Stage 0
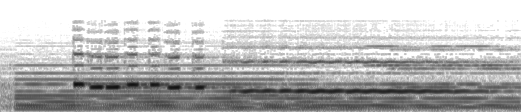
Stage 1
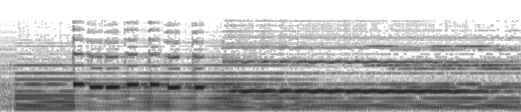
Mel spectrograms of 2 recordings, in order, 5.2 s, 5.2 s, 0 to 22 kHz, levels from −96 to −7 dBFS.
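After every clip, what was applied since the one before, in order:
high-pass filter 73 Hz
high-shelf EQ 2,300 Hz +10 dB
downward compressor, threshold −24 dBFS, peak gain reduction 10 dB
level +2.5 dB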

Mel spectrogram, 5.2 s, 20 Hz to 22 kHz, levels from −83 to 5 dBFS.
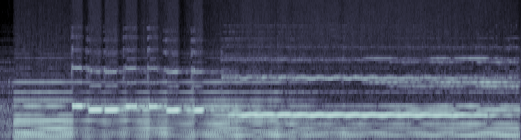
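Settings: in parallel at −4 dB: floating-point word with a short mantissa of 2 bits
on the sum: brickwall limiter −17.5 dBFS, peak gain reduction 9 dB
convolution reverb, pre-delay 7 ms, DRR 12 dB
level +7.5 dB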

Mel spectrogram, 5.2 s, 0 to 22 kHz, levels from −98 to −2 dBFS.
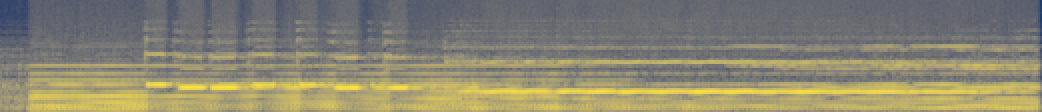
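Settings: single-tap delay 359 ms −12 dB
level +5 dB

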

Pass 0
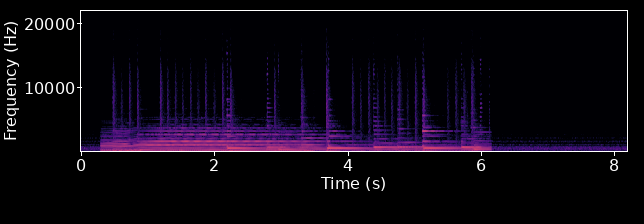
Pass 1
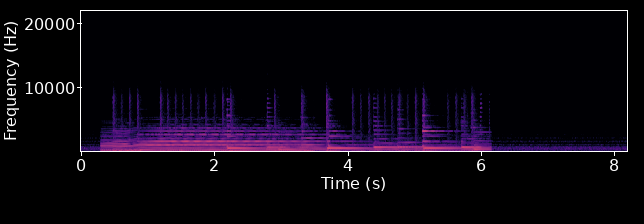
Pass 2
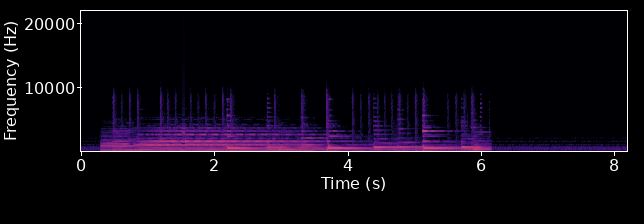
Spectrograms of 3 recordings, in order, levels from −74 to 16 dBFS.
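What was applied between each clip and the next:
Chebyshev low-pass filter 8,600 Hz, order 4
buffer that repeats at 0:01.51/0:04.69, samples 256, times 8

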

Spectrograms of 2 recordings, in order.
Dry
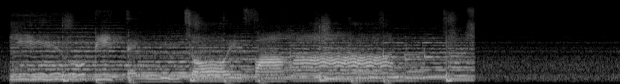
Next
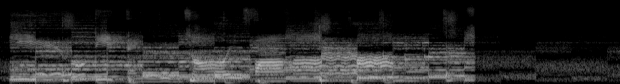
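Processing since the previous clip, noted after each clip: step-sequenced phaser 2.8 Hz 420–2,100 Hz
level +1.5 dB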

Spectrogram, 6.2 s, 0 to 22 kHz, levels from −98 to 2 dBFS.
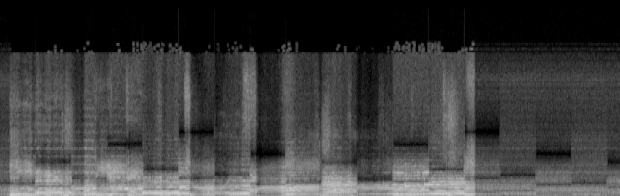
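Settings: compressor whose output falls as the input rises −29 dBFS, ratio −0.5
level +7 dB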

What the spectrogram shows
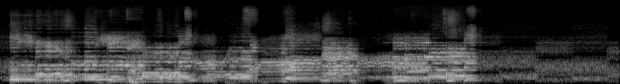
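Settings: ambience of single reflections 22 ms −5 dB, 78 ms −16 dB
level −1.5 dB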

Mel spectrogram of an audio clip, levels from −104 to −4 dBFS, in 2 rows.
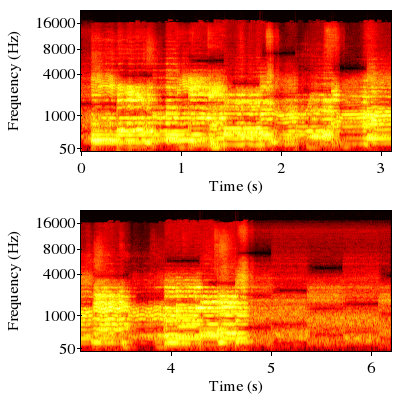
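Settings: parametric band 2,100 Hz +11.5 dB 1.5 octaves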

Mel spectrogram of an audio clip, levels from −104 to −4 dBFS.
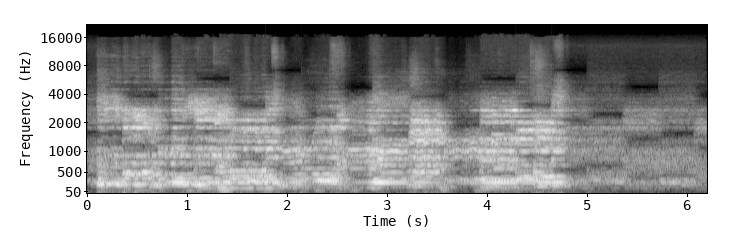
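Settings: convolution reverb RT60 0.25 s, pre-delay 4 ms, DRR −3.5 dB
level −3 dB

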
